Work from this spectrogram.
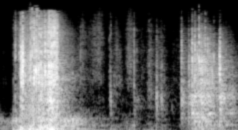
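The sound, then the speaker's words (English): Tarot cards being shuffled in two quick papery bursts of rapid flicking, the first louder and longer, with a short quiet gap between them. “Well, let's answer the question with the tarot cards.”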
